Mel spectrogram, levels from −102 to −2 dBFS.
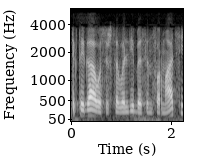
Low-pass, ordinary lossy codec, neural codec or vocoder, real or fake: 5.4 kHz; MP3, 48 kbps; none; real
